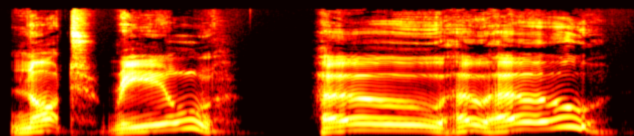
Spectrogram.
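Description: A male reader plays a solemn spirit of death trying to pass as a festive gift-bringer in a fantasy story. He talks slowly and formally, with stiff, literal-minded weight. The recording is dry and close. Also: fairly high pitch, sing-song, no echo, pitched above the performer's own voice, full character voice. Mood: puzzled.

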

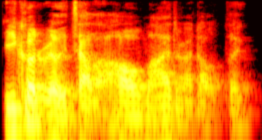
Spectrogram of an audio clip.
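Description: A man's voice: lowish voice, animated, fast, fairly bright tone, lo-fi sound. A man giving blunt, casual banter as a regular on a football podcast.

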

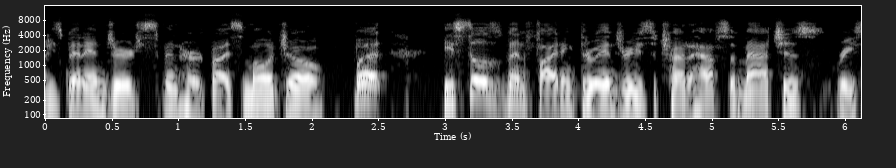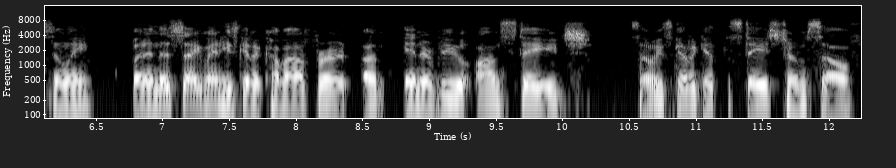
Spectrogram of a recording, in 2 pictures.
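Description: A man hosting a podcast, giving casual wrestling commentary. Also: on the high side. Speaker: podcast host. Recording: hissy, noisy podcast audio.

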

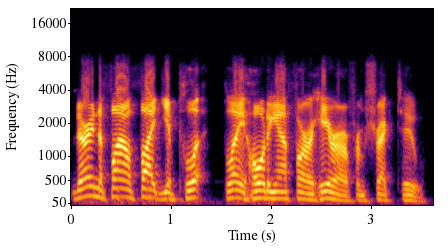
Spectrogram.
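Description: A man co-hosting a podcast in casual chat, making wry deadpan jokes. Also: mid-range voice, brisk, no room sound, muffled recording. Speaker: podcast co-host.

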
